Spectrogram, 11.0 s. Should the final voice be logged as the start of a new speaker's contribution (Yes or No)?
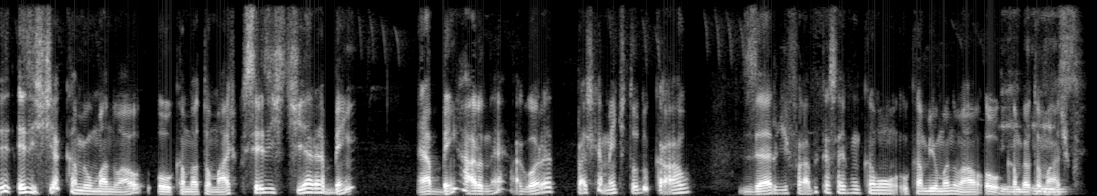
Yes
